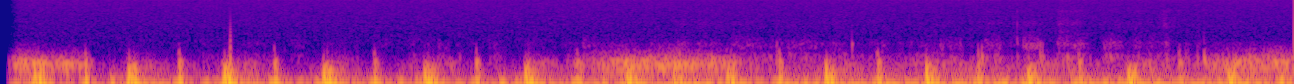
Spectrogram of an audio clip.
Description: After running on the stairs for half an hour I felt very tired and heavy breathing and my heart almost out of my chest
